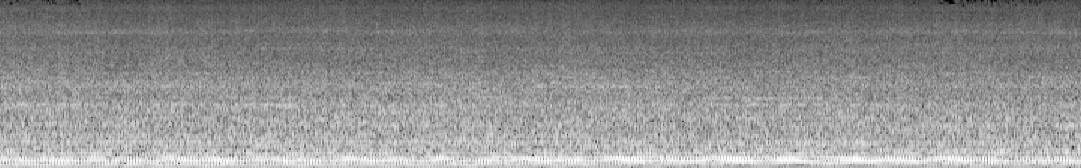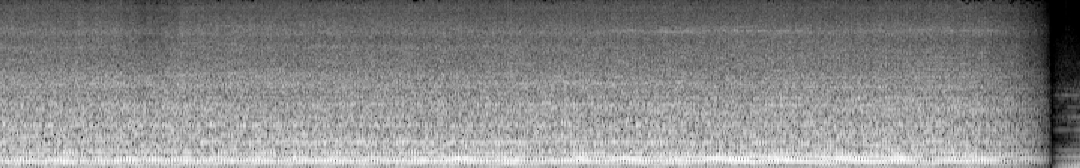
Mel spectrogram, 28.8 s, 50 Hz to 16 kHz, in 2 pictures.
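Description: Woodland Mills HM130 Max portable bandsaw mill running steadily with its engine under load as the band blade saws through a large Douglas fir log. The sound cuts off abruptly near the end.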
